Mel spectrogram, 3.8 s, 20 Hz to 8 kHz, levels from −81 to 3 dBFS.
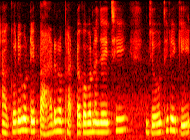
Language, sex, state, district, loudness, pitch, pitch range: Odia, female, Odisha, Khordha, -14 LUFS, 200 Hz, 190-230 Hz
